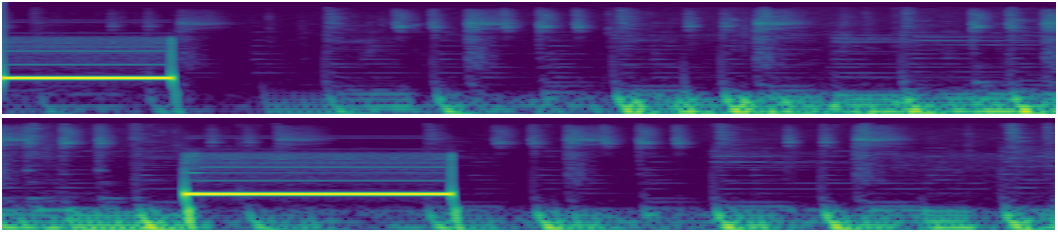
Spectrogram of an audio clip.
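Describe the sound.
A telephone tone sounds while a call is being placed again, in two steady, even bursts: a short one at the start and a longer one later. Low, rumbling noise fills the gaps between them.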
